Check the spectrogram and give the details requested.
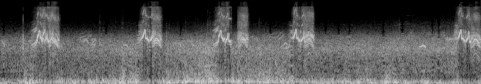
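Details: An osprey nest in Lolo, Montana, on a windy June 10, 2017, where the female is feeding chicks with the male beside her; five separate slurred whistled chirps sound at intervals over constant wind.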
